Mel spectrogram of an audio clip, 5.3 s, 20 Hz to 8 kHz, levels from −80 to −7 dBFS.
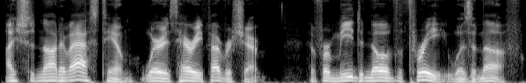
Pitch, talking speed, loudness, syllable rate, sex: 100 Hz, 230 wpm, -18 LUFS, 5.5 syllables/s, male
